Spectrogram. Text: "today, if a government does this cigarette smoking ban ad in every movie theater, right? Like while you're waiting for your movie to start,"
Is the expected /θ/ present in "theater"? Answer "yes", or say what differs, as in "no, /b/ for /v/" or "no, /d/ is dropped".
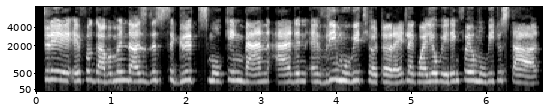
no, /t/ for /θ/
